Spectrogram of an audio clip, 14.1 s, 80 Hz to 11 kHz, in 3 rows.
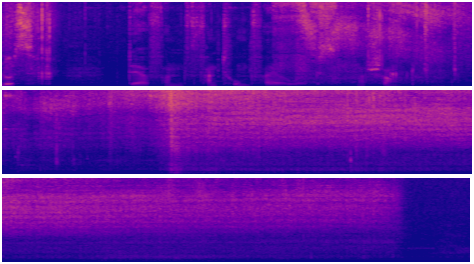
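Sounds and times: firework fountain hissing: 0:02.7 - 0:13.5.

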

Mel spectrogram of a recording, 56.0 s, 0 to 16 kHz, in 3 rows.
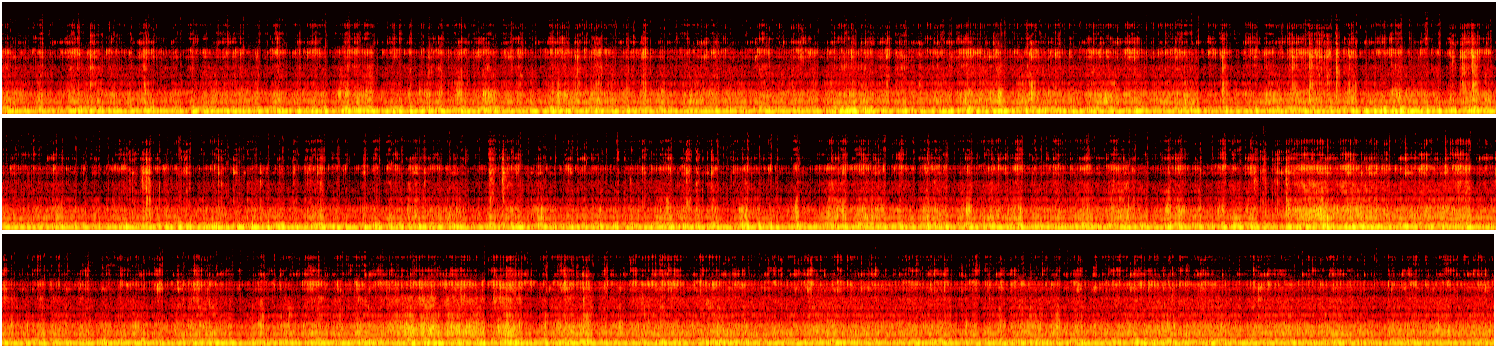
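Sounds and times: bicycle road rumble: 0:00.0 - 0:56.0.

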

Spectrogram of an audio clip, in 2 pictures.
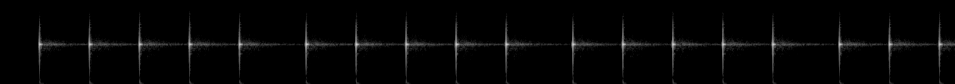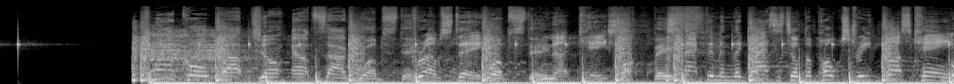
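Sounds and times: woodblock-like clicks: 0:00.4 - 0:10.3.

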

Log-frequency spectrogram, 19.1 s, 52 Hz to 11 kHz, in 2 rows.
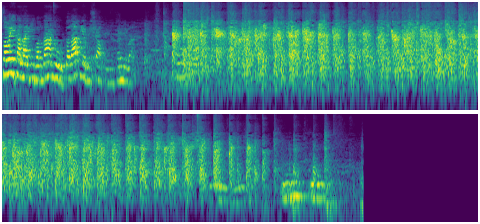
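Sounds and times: children applauding: 0:02.8 - 0:16.2.

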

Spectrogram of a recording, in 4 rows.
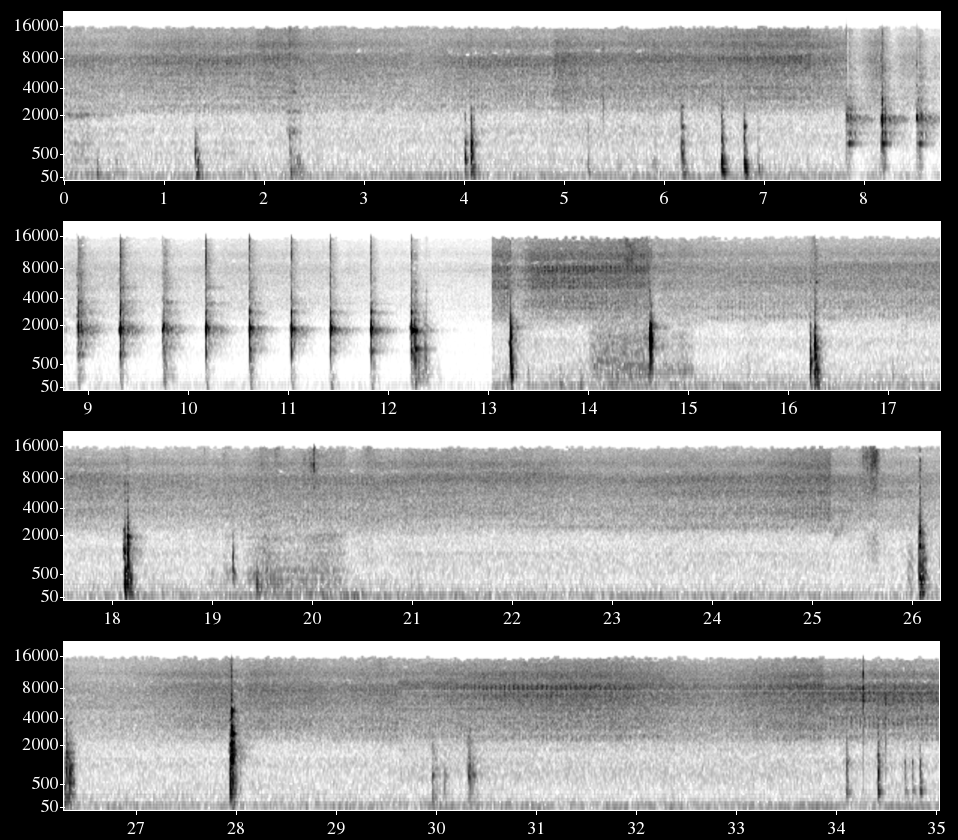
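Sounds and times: wooden knocks and taps: 0:34.1 - 0:35.0.

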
